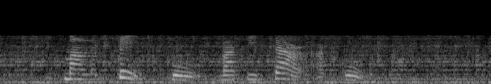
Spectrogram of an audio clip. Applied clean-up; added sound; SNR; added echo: none; Engine; 6 dB; reverberation time 0.4 s.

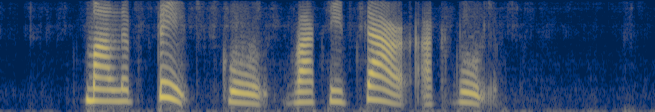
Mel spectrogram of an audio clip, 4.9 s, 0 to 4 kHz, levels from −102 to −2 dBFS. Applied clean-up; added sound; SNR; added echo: neural separator model SepFormer WHAMR!.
